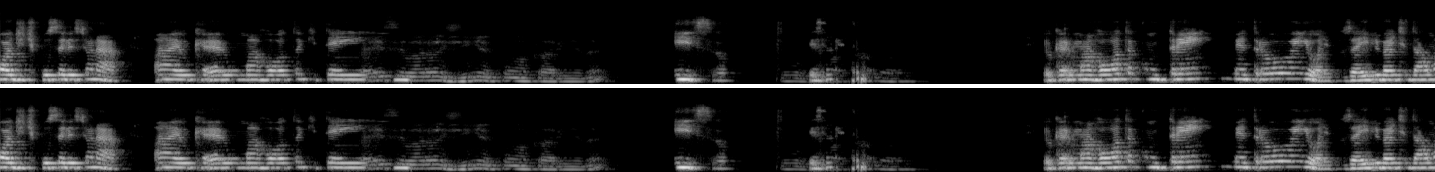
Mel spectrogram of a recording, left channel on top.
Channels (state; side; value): identical; both; correlation 1.00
